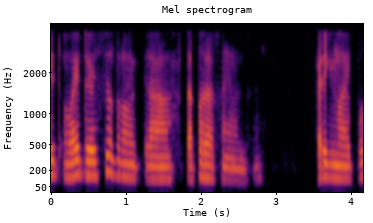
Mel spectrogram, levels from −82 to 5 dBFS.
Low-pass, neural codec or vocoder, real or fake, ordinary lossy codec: 3.6 kHz; codec, 16 kHz, 2 kbps, FreqCodec, larger model; fake; none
